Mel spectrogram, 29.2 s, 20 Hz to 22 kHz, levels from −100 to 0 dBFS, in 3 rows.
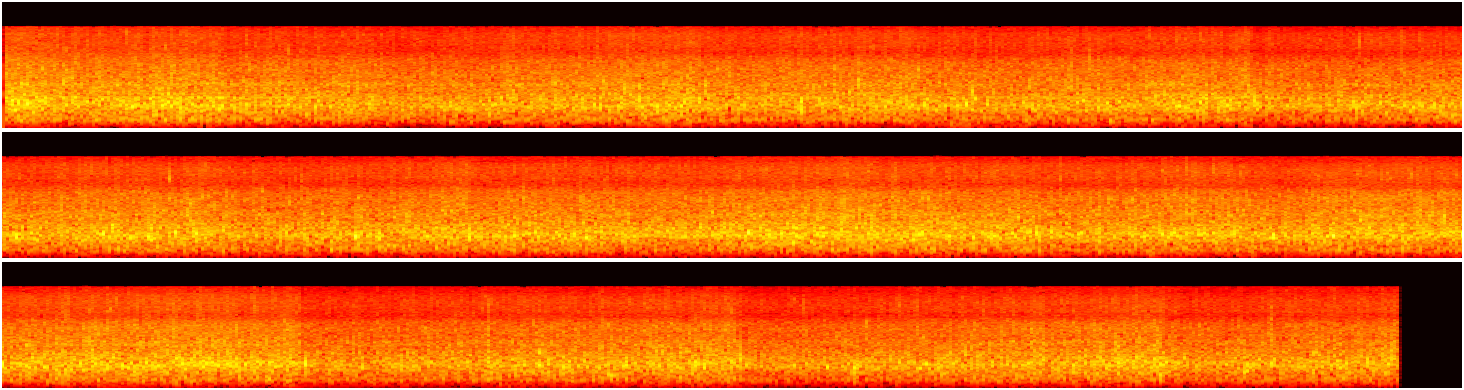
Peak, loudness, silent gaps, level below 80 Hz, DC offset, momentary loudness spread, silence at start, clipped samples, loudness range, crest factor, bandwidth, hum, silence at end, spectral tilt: -10 dBFS; -25 LUFS; none; -72 dBFS; under 0.1%; 4 LU; 0 s; under 0.1%; 3 LU; 16 dB; 11.5 kHz; none; 0.4 s; -1 dB/octave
